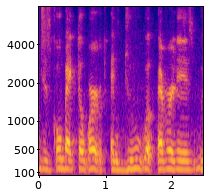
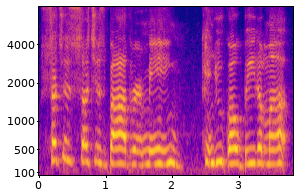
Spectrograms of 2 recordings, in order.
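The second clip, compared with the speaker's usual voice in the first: higher-pitched imagined plea; pleading to a sister; 6 semitones higher than usual. Retold or imitated. Child asking a sister to beat someone up, higher-pitched imitation. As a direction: voice a kid asking big sister for backup, pitched up. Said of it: "I didn't have a sister to be like".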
